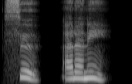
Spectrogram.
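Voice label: question short, voice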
